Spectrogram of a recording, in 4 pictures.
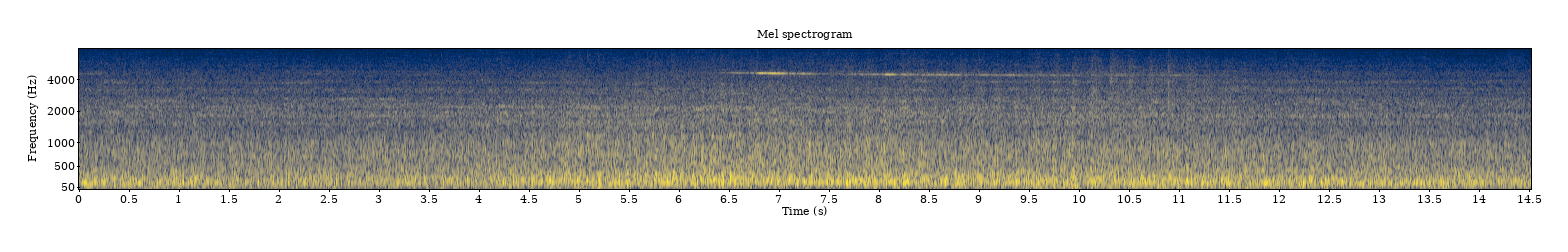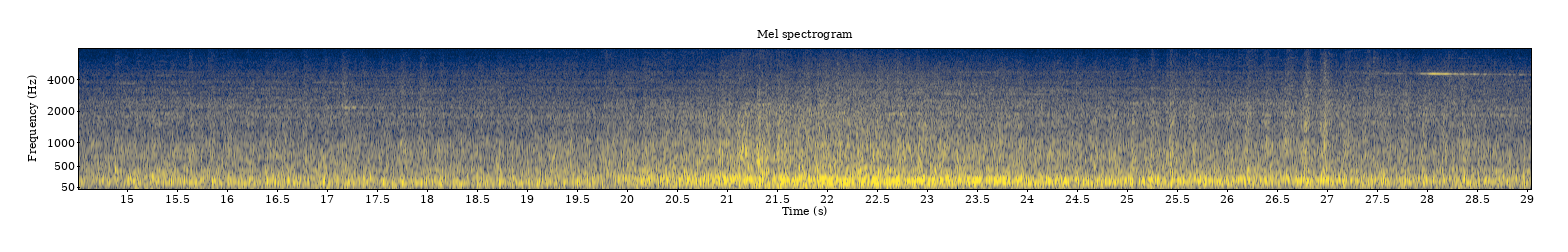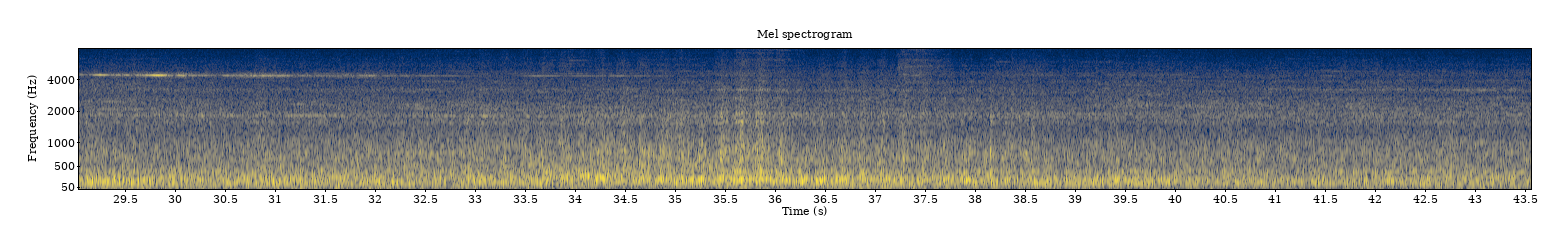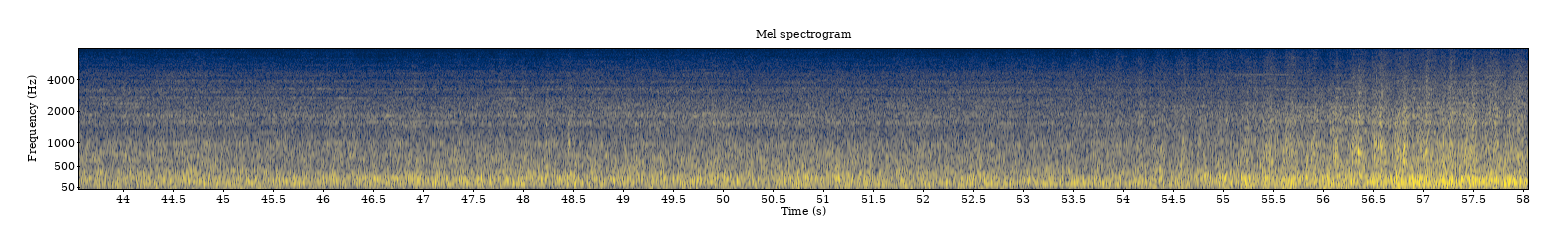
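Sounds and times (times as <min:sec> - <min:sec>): freight train wheels rumbling: 0:00.0 - 0:58.0
thin high wheel squeal: 0:06.4 - 0:11.2, 0:27.7 - 0:34.8.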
